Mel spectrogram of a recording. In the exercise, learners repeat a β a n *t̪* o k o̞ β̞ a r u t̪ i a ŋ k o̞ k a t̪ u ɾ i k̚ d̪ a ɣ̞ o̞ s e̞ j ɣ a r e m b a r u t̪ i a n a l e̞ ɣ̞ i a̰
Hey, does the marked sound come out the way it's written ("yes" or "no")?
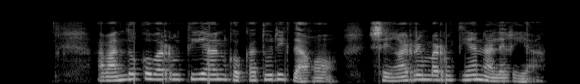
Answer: no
